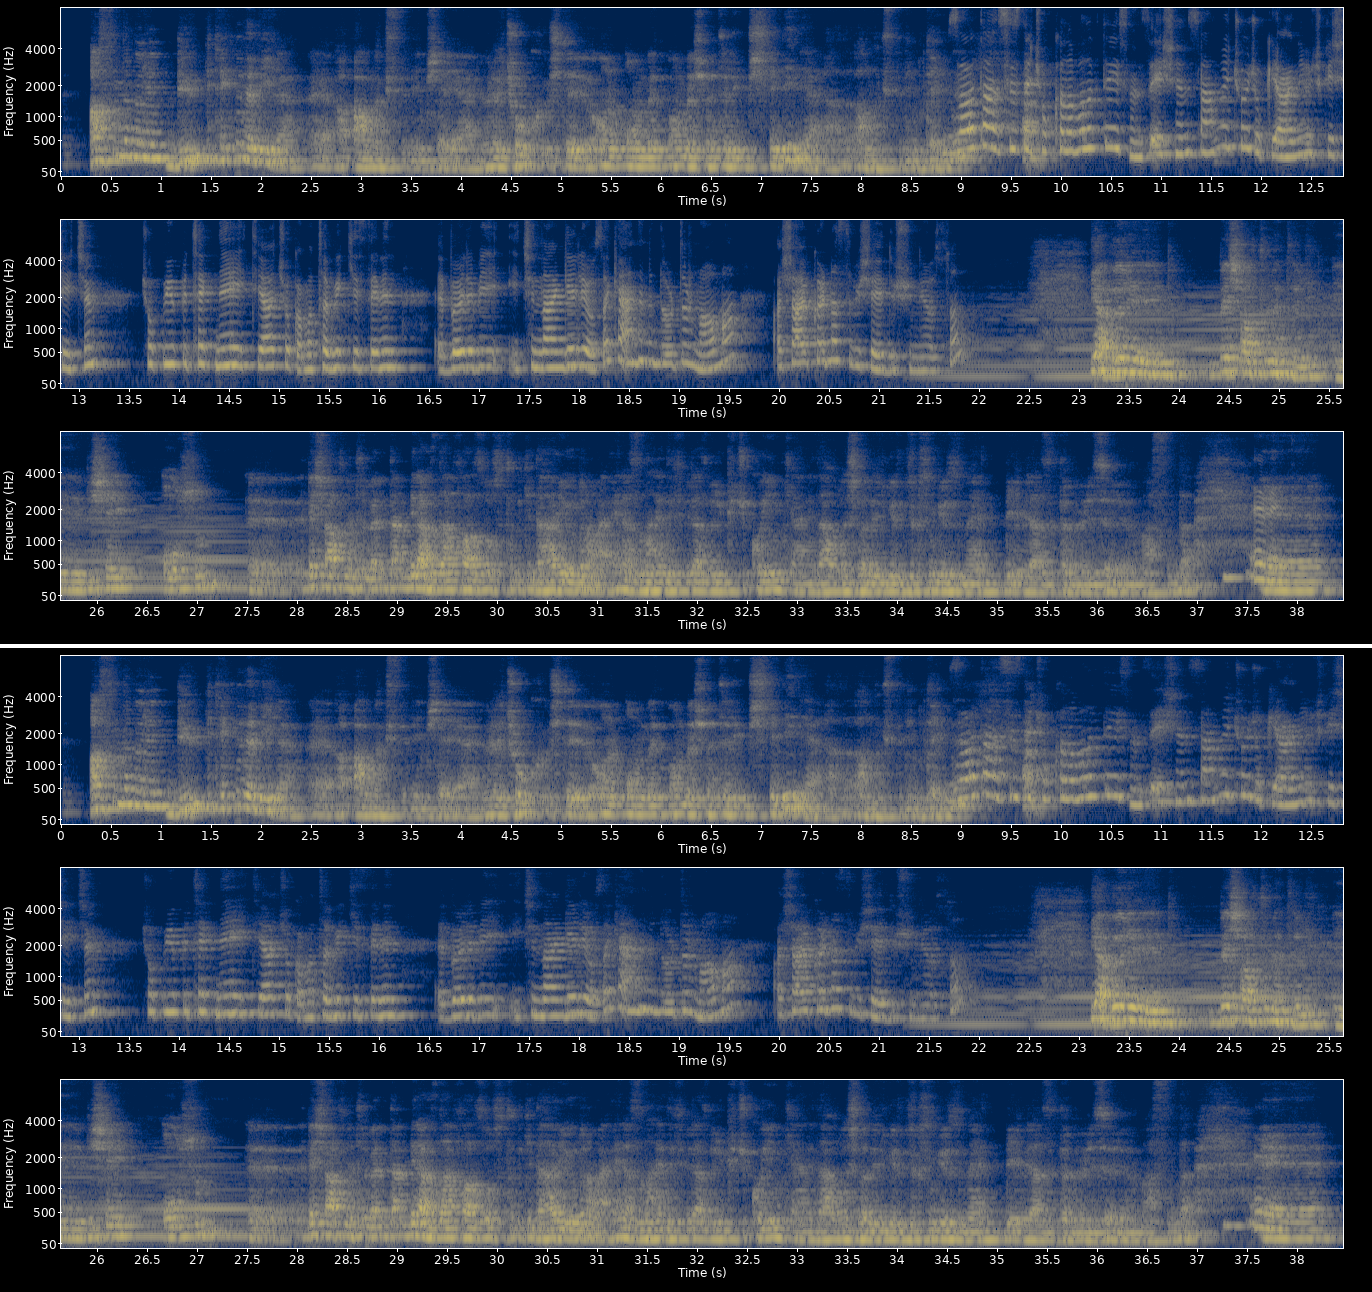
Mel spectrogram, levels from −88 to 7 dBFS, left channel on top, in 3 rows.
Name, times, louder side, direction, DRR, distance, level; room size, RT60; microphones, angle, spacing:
voice 1, 0.3-9.0 9.6-9.7 22.5-26.3 26.6-38.2, equal, 15° left, -6 dB, 0.9 m, -24 dB
voice 2, 8.8-9.7 10.0-13.2 13.6-16.3 16.6-19.6 20.0-21.8 37.3-37.9, left 3 dB, 65° left, 7 dB, 0.3 m, -27 dB
Bowed string instrument, 21.2-29.1, right 2 dB, 75° right, 1.1 m, -35 dB
2.6 x 2.6 x 2.9 m, 0.64 s
head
